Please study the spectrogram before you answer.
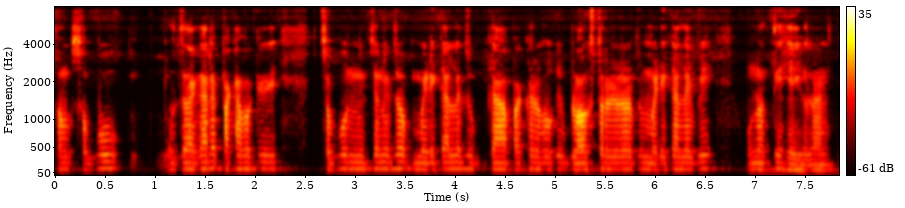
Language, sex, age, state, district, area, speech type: Odia, male, 30-45, Odisha, Cuttack, urban, spontaneous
